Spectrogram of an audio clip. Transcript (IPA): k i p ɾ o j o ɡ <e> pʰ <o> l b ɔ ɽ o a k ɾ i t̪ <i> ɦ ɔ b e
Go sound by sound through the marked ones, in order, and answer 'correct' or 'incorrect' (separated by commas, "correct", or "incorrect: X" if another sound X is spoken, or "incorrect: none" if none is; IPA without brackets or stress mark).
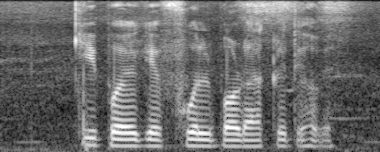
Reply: correct, incorrect: u, correct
